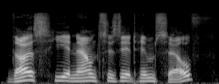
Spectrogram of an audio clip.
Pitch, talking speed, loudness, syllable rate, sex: 155 Hz, 135 wpm, -20 LUFS, 3.9 syllables/s, male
